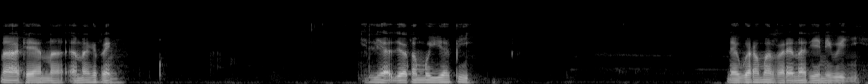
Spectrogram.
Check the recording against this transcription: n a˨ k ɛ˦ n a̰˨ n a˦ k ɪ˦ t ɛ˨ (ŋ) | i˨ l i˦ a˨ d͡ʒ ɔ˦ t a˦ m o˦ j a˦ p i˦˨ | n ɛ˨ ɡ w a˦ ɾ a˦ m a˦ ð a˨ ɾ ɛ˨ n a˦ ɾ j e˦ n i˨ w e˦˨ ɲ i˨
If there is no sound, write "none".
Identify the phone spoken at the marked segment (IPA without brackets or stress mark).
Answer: ŋ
